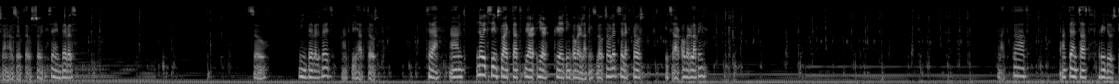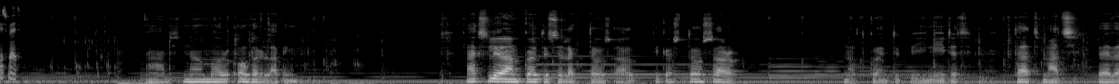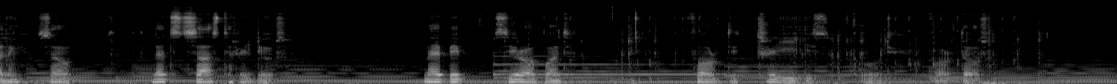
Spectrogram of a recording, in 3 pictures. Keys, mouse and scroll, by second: 0.0-2.0 typing, 2.8 click, 3.2 Tab, 3.6 a, 3.8 ctrl+s, 4.6 Tab, 4.7 a, 4.9-5.9 middle drag, 4.9 right click, 5.3 Tab, 5.6 Tab, 5.7 a, 5.9-7.4 right drag, 6.0-10.1 middle drag, 7.2 ctrl+z, 7.7 right click, 9.0-10.9 right drag, 10.1 click, 10.4-11.4 middle drag, 10.9 click, 11.7 middle click, 12.1 Tab, 12.3-14.2 middle drag, 14.2 ctrl+s, 15.0 Tab, 15.5 a, 16.5 l, 16.6-17.8 middle drag, 17.8 l, 18.4 l, 18.8-23.6 middle drag, 20.4 l, 23.6-25.6 drag, 27.6 middle click, 28.4 Tab, 30.1 a, 30.3 a, 31.0 ctrl+s, 32.0 Tab, 32.7 a.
